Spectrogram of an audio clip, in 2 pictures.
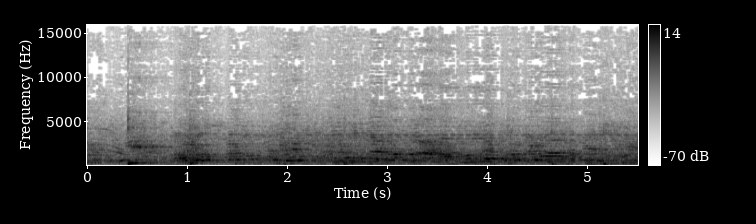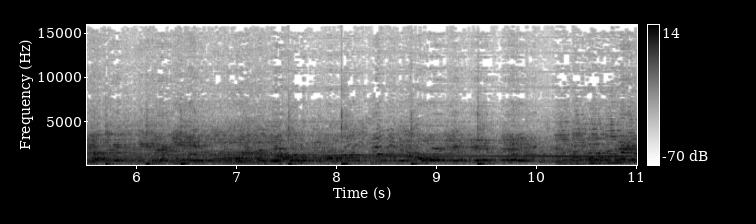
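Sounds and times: audience chatter: 0:00.0 - 0:11.0
man talking into microphone: 0:00.0 - 0:11.0.

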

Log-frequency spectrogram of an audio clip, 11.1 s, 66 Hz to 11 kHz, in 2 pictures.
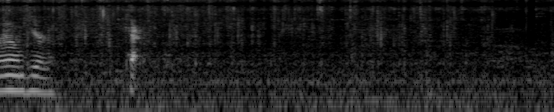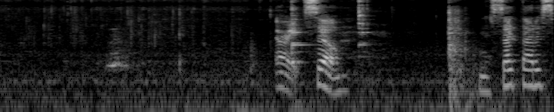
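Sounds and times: whisk swishing in bowl: 0:00.0 - 0:05.2.

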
